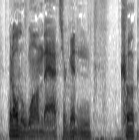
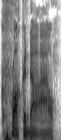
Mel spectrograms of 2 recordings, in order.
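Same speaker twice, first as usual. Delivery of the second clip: put-on slow, drawn-out Aussie accent; mock Australian accent; 5 semitones lower, slower than usual. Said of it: "Nick is the king of accents".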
